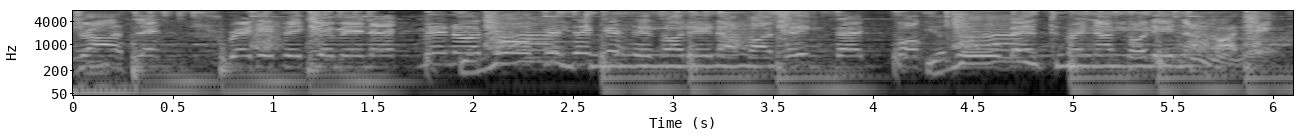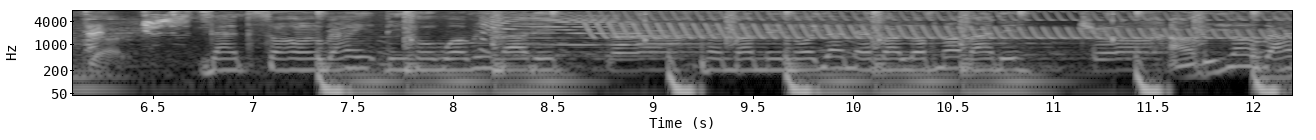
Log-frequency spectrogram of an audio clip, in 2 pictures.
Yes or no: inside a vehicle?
no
